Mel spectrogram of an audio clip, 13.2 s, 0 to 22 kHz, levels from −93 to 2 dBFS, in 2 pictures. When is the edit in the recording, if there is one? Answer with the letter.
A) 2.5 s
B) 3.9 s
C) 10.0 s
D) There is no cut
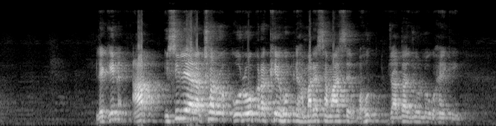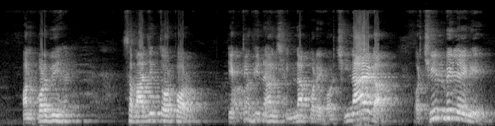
C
